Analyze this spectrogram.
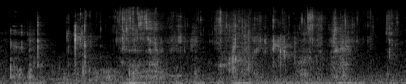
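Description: A man bites into crispy fried chicken up close.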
